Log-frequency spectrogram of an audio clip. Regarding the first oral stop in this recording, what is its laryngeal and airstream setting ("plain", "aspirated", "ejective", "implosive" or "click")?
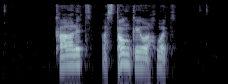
aspirated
